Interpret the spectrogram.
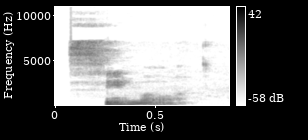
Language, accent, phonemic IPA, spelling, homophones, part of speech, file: English, Southern England, /ˈsiːmɔː(ɹ)/, Seymour, see more, proper noun, LL-Q1860 (eng)-Seymour.wav
- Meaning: 1. A surname from Anglo-Norman 2. A male given name transferred from the surname 3. A number of places in the United States: A town in New Haven County, Connecticut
